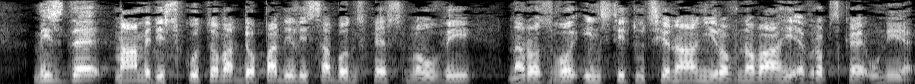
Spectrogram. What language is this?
Czech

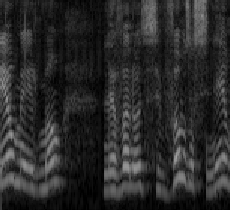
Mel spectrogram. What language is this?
Portuguese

